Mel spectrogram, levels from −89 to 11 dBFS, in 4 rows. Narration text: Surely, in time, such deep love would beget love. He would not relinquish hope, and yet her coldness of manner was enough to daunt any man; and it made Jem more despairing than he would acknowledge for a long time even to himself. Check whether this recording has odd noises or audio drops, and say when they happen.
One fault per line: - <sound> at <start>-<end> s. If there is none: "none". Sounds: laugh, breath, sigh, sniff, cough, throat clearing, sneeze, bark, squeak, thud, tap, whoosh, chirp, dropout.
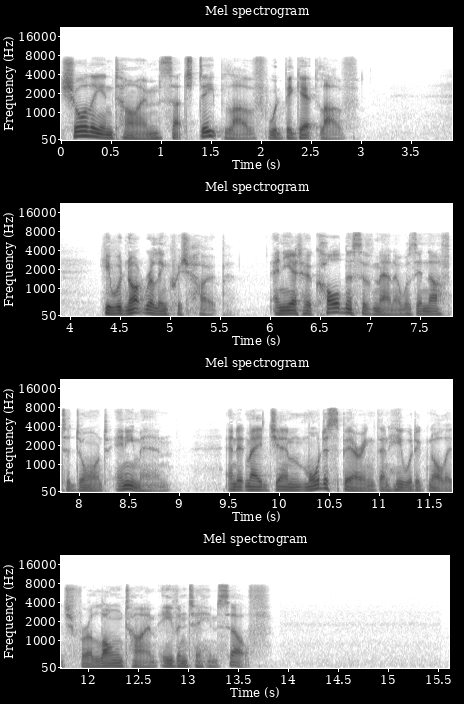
none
